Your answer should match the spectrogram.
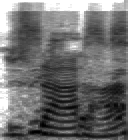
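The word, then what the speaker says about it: SaaS: s AAS how do you say that Grace SAS software as a service yeah SAS I knew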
